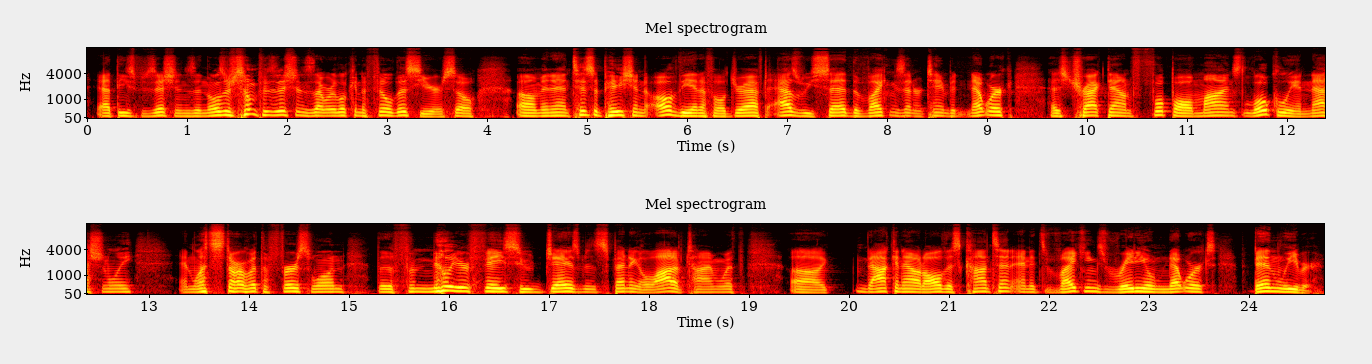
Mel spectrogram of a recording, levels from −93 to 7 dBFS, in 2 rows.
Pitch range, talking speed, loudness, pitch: 150-175 Hz, 170 wpm, -21 LUFS, 165 Hz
